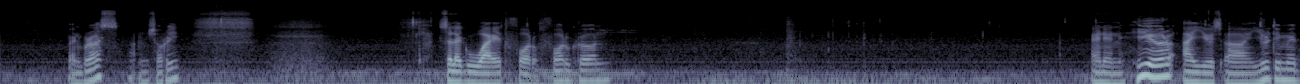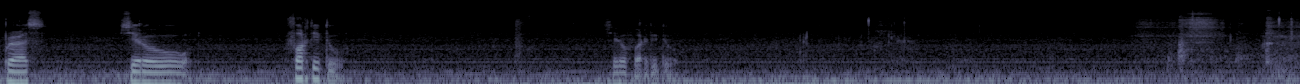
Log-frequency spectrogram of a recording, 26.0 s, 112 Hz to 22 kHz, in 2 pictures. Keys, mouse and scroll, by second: 0.2 middle click, 0.4 click, 5.8 click, 6.8 click, 7.5 click, 14.0-15.0 scroll down 6, 15.4 scroll down 2, 16.0-16.8 scroll down 2, 17.2-17.8 scroll down 4, 18.1 click.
